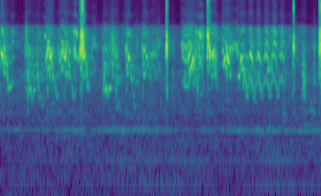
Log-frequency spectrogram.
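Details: Budgerigar chatter meant to encourage breeding: dense, fast warbling with rippling trills and squeaky notes in quick bursts, broken by sharp clicks. A faint steady low hum runs underneath.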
